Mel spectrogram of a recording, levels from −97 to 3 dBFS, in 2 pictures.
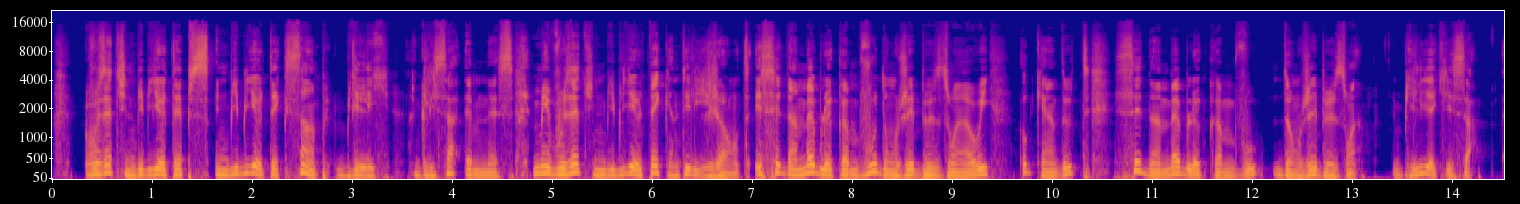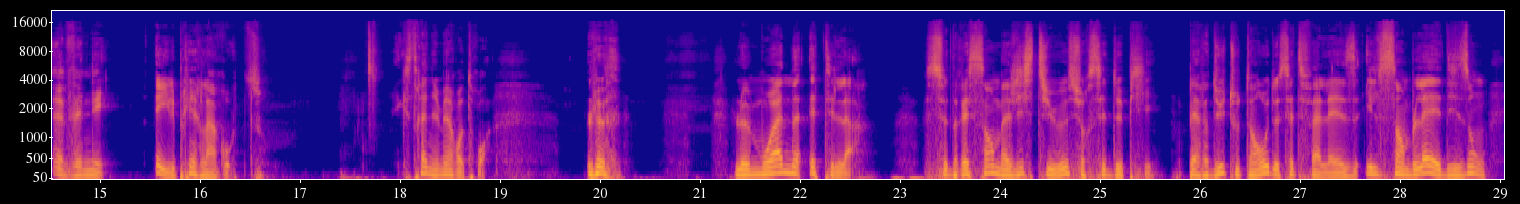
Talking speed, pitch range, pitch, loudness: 145 wpm, 100-140 Hz, 115 Hz, -25 LUFS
